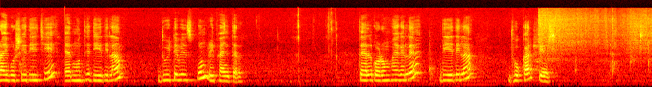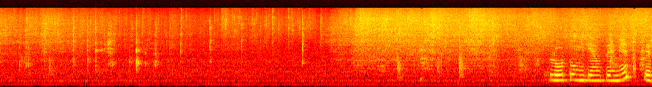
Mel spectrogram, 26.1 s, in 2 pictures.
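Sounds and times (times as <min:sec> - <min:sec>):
paste sizzling in hot oil: 0:10.9 - 0:26.0
metal spatula scraping: 0:13.4 - 0:14.2, 0:14.8 - 0:16.3, 0:20.4 - 0:24.1, 0:25.2 - 0:26.0.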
